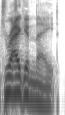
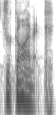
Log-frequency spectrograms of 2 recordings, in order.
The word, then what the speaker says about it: Dragonic: That's why it's called dragonic. – Yeah. – Not Dragon Knight. It's dragonic so that they can have that sound at the ends to play the things.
